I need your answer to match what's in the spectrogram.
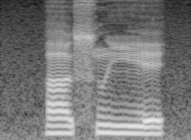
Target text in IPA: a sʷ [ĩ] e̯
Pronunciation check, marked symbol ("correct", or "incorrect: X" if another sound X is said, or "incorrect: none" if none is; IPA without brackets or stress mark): correct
